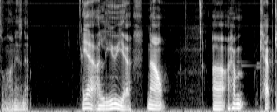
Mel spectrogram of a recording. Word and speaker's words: Alewya: I believe aluya is how it should be pronounced, but there is a chance that I am wrong about that.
